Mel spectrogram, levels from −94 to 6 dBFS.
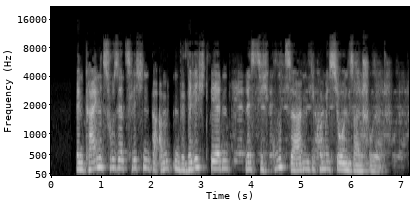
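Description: Speech over a call connection, with two faults. From 0.00 to 0.47 s there is comfort noise in place of the background. The real room sound is missing. A steady, featureless hiss sits there instead, about 5 dB quieter than the true background, which is itself about 54 dB below the loudest speech. The likely cause is discontinuous transmission in the Opus codec. The sender stopped transmitting during silence, and the receiver filled the gap with synthetic noise. From 3.54 s to the end there is feedback echo between two devices. The speech returns about every 0.4 s, thinner and more ringing each pass, peaking about 15 dB below the direct speech. A second device in the same room is playing the call aloud. That sound leaks into this microphone, and the echo canceller cannot remove audio it did not play. Across the clip, the top end stops near 12 kHz, which fits Opus coding on the call path.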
